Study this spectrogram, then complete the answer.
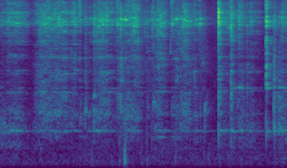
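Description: A spoon stirs sugar into a coconut pudding mixture with cornflour in a pan, giving soft scraping swirls punctuated by a few sharp metallic clinks against the side.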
